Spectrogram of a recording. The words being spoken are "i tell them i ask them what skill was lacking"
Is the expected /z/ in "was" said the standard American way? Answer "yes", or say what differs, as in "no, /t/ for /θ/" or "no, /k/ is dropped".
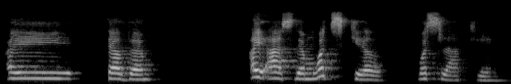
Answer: no, /s/ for /z/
